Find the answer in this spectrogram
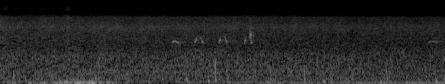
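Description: Outdoor bush ambience: a steady hiss with a few short, high bird chirps about two seconds in and again near the end, over soft low thumps of footsteps on a paved path.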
